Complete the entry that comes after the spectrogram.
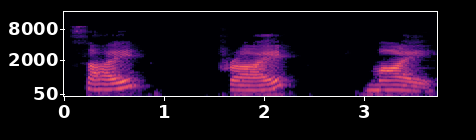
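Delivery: फ्राई and माय with an ai glide; loud model words साय, फ्राई, माय; teacher drilling the ai sound; careful word demo. Shown as a demonstration. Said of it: "आई sound है ये".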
